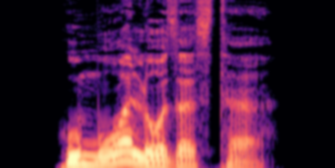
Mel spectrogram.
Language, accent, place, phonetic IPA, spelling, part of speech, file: German, Germany, Berlin, [huˈmoːɐ̯loːzəstə], humorloseste, adjective, De-humorloseste.ogg
- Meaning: inflection of humorlos: 1. strong/mixed nominative/accusative feminine singular superlative degree 2. strong nominative/accusative plural superlative degree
